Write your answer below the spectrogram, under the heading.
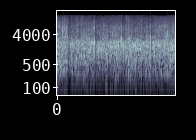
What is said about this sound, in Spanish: ¿quiénes son invitados? ¿Quién viene por primera vez? Ok, un fuertísimo aplauso para todos ustedes.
